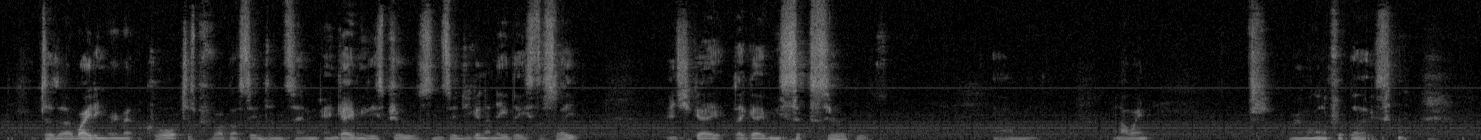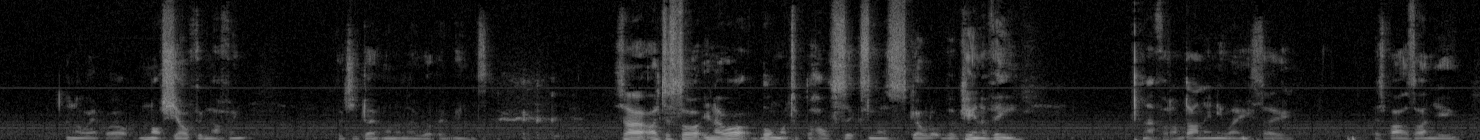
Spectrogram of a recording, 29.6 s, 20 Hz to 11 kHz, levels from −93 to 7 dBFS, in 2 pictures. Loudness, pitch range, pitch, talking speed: -43 LUFS, 85-100 Hz, 90 Hz, 195 wpm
